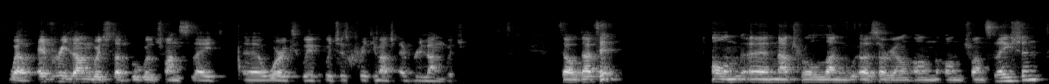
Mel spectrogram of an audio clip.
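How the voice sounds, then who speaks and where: A man whose first language is Polish, presenting a live software demo on a video call in a chatty way with many fillers. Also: mid-range voice. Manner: chatty, filler-heavy, self-correcting. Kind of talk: live screen-share demo. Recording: distant, muffled video call audio.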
